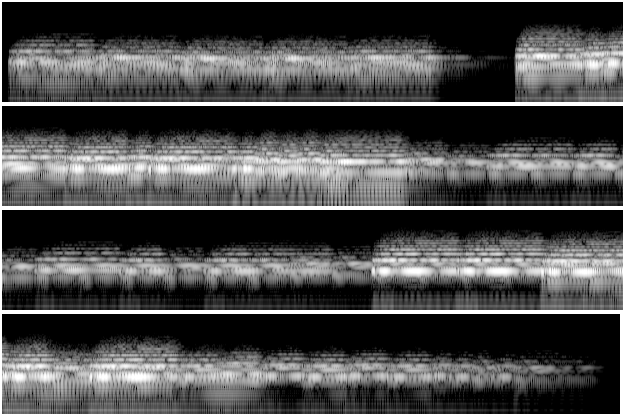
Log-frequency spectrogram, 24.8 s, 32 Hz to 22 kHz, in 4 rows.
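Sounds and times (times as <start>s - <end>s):
horn trio playing: 0.1s - 4.3s, 5.2s - 24.0s.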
